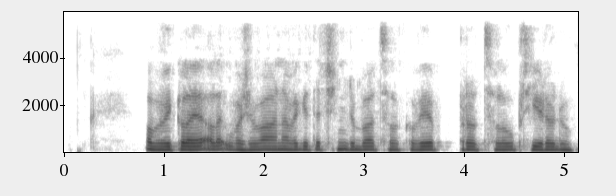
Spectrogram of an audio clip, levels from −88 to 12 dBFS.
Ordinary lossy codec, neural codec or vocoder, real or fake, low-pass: AAC, 32 kbps; vocoder, 44.1 kHz, 128 mel bands every 256 samples, BigVGAN v2; fake; 5.4 kHz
